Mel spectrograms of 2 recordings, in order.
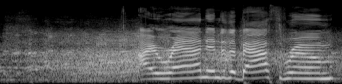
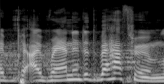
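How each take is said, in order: First: Slow, higher, laughing through it; amused slow-motion retelling. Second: Said in the usual way. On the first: Real, not acted. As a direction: drag it out while cracking up. Repeats line, laughing, drawn out.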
